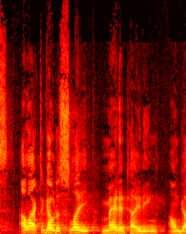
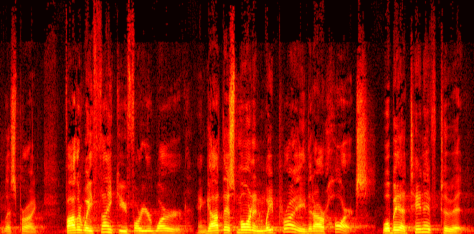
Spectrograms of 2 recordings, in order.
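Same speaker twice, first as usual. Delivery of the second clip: prayer; 4 semitones lower than usual. Acted. Pastor opens with prayer.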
